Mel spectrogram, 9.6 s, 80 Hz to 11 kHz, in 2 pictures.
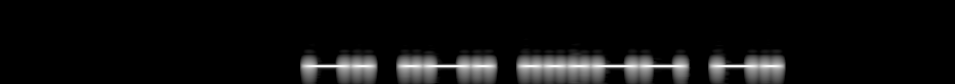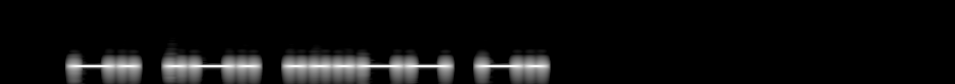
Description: Morse code, heard as a keyed tone, about 20 wpm, 700 Hz. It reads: NR3N NR3N
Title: USA Call Signs - 4 Characters - Repeated 2x - 20wpm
